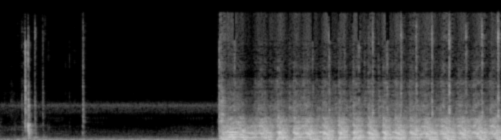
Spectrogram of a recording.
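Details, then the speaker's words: Ambulance camper engine started by jumping across the battery separator with a cable since house batteries were pulled: a few quiet clicks, then fires at once and settles into steady idle; it shut off when the cable was moved. "it. Well, that worked. The cable jumped it. However, as soon as we moved the cable, it shut back off."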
